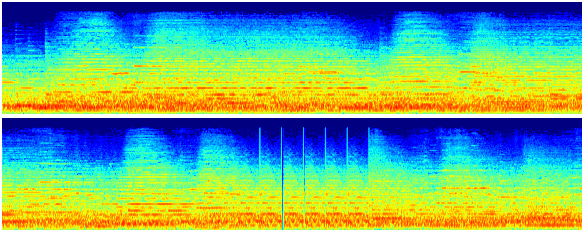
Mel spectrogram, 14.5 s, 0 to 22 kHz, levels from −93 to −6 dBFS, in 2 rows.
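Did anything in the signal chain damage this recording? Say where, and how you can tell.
Yes: a CD stuck on one turn from 10.47 to 11.83 s at playback, where a scratch keeps throwing the laser back, repeating the same 273 ms five times with brief mutes.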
